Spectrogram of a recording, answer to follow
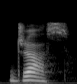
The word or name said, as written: dzhaz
